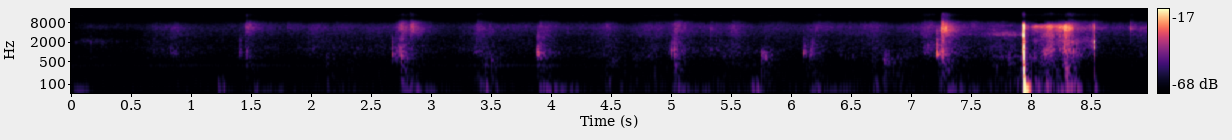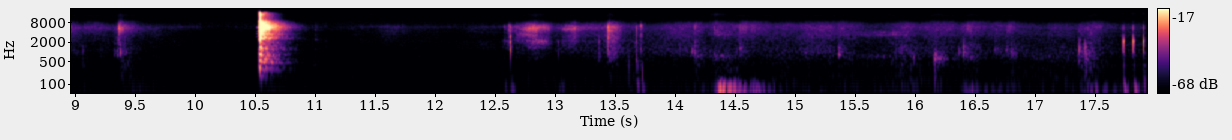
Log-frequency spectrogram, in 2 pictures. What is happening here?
I walked to the wall in my room and turned on the light switch.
